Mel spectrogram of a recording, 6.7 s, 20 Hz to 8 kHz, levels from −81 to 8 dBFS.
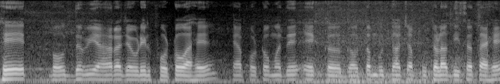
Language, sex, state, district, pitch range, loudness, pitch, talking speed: Marathi, male, Maharashtra, Gondia, 120-130 Hz, -18 LUFS, 125 Hz, 145 wpm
